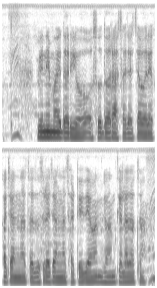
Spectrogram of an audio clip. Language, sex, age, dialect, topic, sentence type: Marathi, male, 18-24, Southern Konkan, banking, statement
